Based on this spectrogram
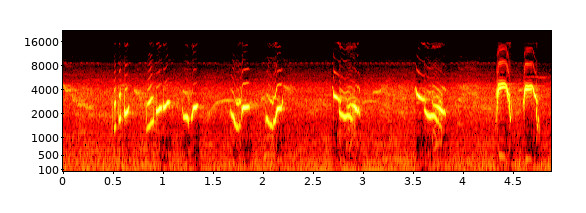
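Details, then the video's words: Oriental magpie-robin singing, used to stir reluctant birds to sing: rapid twisting whistled notes in short clusters, then two loud arched whistles near the end, with a low hum underneath. "oriental magpie robin kicauan Kacer panggilan Kacer malas bunyi"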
